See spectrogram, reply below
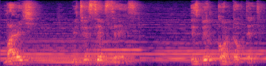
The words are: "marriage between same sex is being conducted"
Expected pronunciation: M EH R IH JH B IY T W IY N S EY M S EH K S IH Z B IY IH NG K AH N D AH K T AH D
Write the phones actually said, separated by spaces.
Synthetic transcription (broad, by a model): M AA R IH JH B IY T W IY N S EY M S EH S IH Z B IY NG K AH N D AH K T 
